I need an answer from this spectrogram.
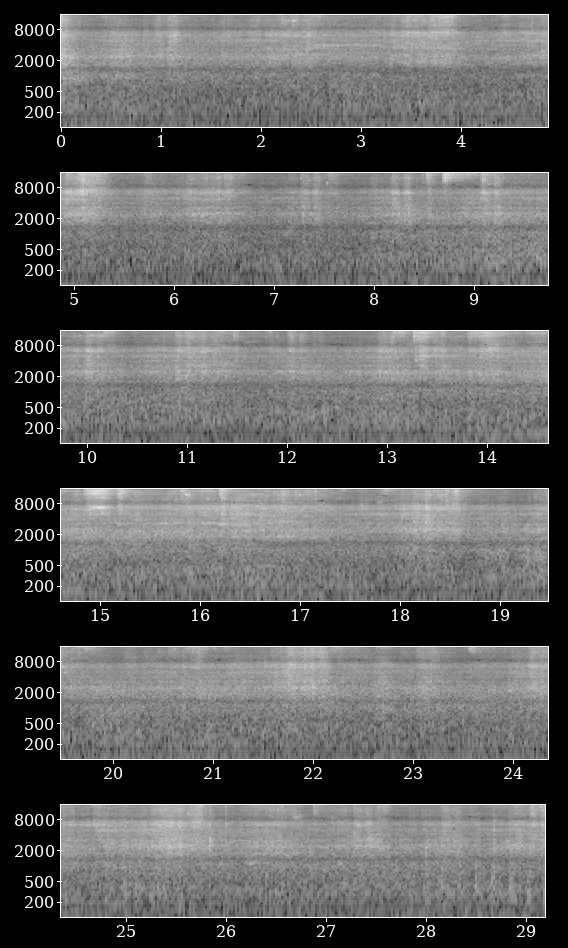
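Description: Double-stack container cars of a freight train rolling steadily past, wheels clacking over the rail joints over a continuous rumble; the low rumble is heaviest a few seconds in.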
